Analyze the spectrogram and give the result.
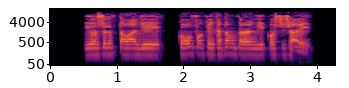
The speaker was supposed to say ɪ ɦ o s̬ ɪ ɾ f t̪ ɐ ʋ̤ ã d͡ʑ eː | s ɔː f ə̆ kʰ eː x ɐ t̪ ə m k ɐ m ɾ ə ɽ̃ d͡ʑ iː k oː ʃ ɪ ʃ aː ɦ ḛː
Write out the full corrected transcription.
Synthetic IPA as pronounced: ɪ ɦ o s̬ ɪ ɾ f t̪ ɐ ʋ̤ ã d͡ʑ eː | x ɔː f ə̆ kʰ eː x ɐ t̪ ə m k ɐ ɾ ə ɽ̃ d͡ʑ iː k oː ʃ ɪ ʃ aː ɦ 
